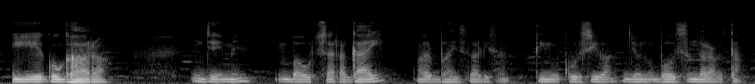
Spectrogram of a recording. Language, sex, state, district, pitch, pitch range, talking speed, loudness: Bhojpuri, male, Uttar Pradesh, Gorakhpur, 115 Hz, 110-120 Hz, 150 wpm, -25 LUFS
